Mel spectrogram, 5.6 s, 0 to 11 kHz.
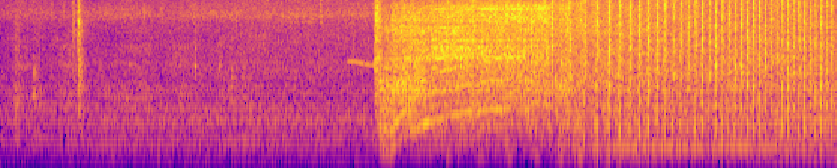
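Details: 2001 Ford F450 with a cast-iron twin-cylinder air compressor pump: it cranks and catches, then settles into a steady pulsing beat of about four a second with air hiss. Normal running.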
